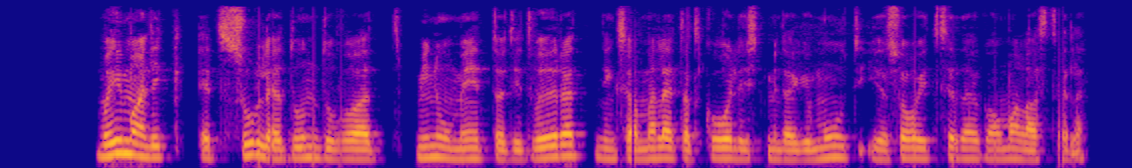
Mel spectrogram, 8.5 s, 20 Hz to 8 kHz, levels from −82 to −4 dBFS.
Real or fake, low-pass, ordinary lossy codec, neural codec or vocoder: real; 7.2 kHz; MP3, 48 kbps; none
